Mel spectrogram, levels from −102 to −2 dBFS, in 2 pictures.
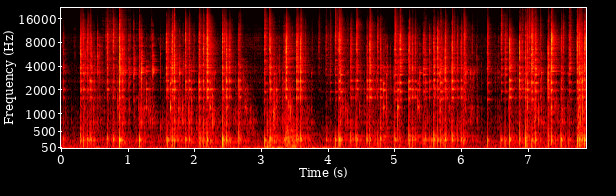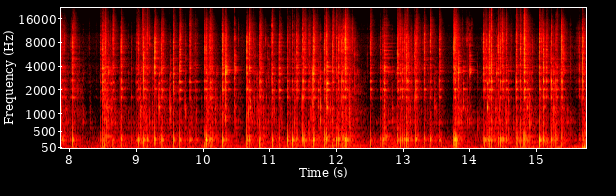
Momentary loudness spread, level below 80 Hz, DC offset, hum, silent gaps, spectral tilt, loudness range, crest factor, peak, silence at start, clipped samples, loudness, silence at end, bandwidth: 10 LU; -62 dBFS; under 0.1%; none; none; -1.5 dB/octave; 3 LU; 30 dB; -12 dBFS; 0 s; under 0.1%; -41 LUFS; 0 s; over 20 kHz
